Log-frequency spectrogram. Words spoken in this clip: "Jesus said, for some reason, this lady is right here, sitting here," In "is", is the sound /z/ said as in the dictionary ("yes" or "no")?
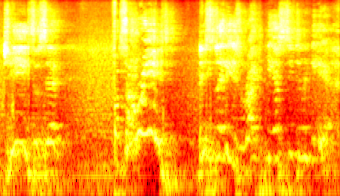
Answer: yes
